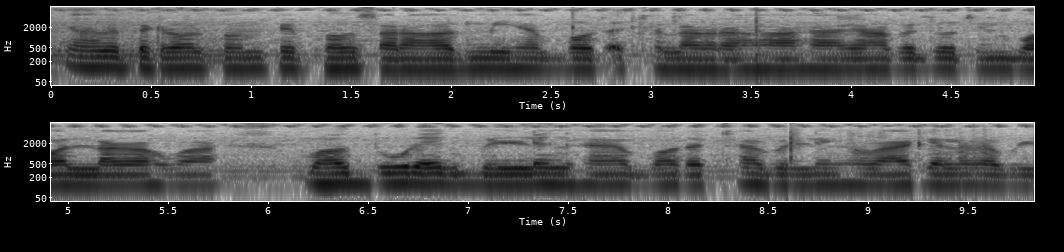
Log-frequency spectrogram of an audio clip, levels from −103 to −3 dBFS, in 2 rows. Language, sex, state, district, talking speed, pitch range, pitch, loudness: Hindi, male, Haryana, Rohtak, 215 wpm, 115-125 Hz, 120 Hz, -18 LUFS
